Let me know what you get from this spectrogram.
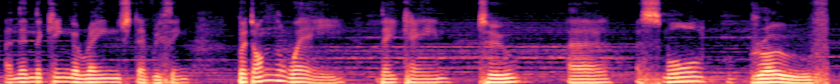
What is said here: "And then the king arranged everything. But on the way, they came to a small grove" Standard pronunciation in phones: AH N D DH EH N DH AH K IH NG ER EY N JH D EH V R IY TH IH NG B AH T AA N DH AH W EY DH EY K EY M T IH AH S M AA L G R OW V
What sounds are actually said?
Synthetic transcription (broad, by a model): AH N DH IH N DH AH K IH NG ER EY N JH D EH V R IY TH IH NG B AH T N DH AH W EY DH EY K EY M T IH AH S M AA L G R OW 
